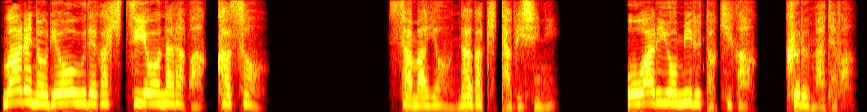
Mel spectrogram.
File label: story, jp; eva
